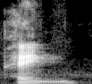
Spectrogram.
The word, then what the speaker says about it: PNG: Maybe it was a PNG, which I believe is pronounced ping.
